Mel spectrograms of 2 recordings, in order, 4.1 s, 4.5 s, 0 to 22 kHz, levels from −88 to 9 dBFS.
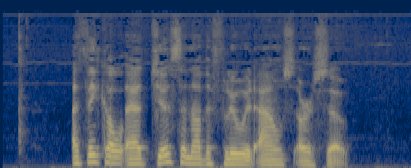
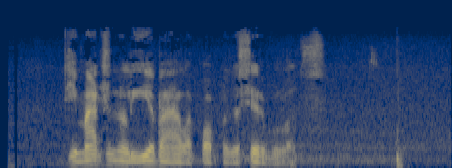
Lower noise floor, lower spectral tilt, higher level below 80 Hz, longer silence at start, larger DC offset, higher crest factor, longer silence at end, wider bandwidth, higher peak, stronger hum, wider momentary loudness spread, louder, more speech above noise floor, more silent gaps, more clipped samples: second, -50 dBFS vs -56 dBFS; about the same, -5 dB/octave vs -4.5 dB/octave; first, -50 dBFS vs -58 dBFS; second, 0.2 s vs 0.65 s; neither; second, 16 dB vs 26 dB; first, 0.65 s vs 0.5 s; first, 16.5 kHz vs 11.5 kHz; about the same, -4 dBFS vs -2 dBFS; neither; second, 7 LU vs 17 LU; first, -20 LUFS vs -25 LUFS; about the same, 31 dB vs 32 dB; neither; neither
